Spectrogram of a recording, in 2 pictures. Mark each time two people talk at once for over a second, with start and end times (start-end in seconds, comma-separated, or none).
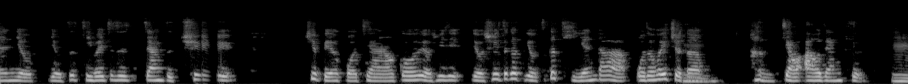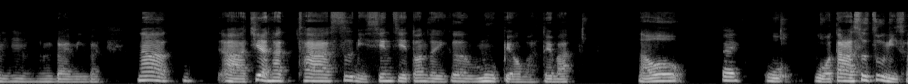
none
